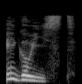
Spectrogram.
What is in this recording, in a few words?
"goïste", French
